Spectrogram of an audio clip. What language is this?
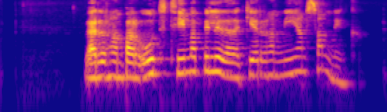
Icelandic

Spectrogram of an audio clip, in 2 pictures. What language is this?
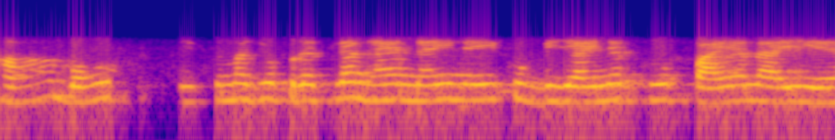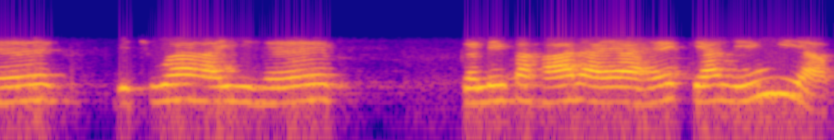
Hindi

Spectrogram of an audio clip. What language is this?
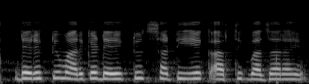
Marathi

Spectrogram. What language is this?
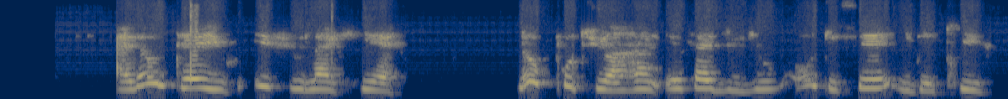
Nigerian Pidgin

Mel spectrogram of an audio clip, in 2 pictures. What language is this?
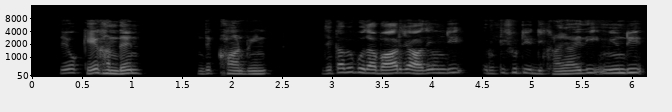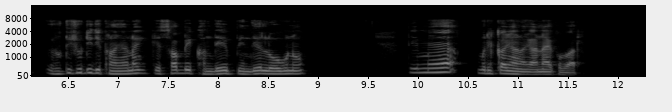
Dogri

